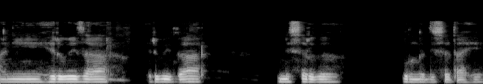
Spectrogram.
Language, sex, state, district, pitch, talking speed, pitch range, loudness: Marathi, male, Maharashtra, Pune, 125 Hz, 85 wpm, 120-125 Hz, -16 LUFS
